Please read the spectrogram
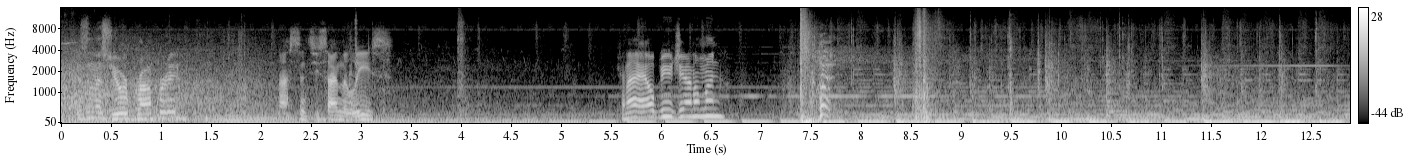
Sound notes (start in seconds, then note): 2.5 truck doors clicking; 7.3 fist thudding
